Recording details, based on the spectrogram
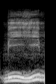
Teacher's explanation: Bihim mim sukun bertemu hamzah idhar safawi, mim sukun dibaca jelas tanpa mendengung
